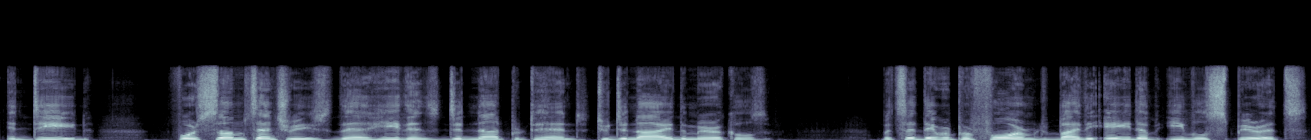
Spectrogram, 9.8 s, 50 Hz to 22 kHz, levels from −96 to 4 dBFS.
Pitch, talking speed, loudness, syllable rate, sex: 165 Hz, 145 wpm, -18 LUFS, 4.5 syllables/s, male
